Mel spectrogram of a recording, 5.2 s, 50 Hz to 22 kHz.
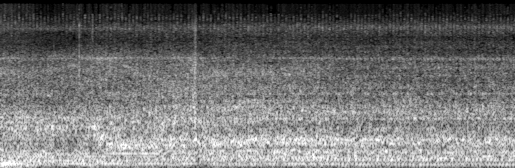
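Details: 2005 Nissan Altima being checked for a misfire: steady, even hum with no stumble or knock and a constant level throughout; the engine idles smoothly.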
